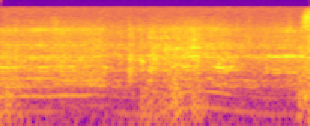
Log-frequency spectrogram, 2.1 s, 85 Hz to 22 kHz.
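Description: Peugeot 106 N1 rally car's engine heard faintly inside the cabin, a steady drone whose pitch wavers slightly while the car drives the stage.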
